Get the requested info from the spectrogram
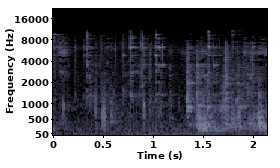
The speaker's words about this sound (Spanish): Varios soldados recorren las mazmorras de la Torre Antonia. Se detienen ante la puerta de una celda que abren.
